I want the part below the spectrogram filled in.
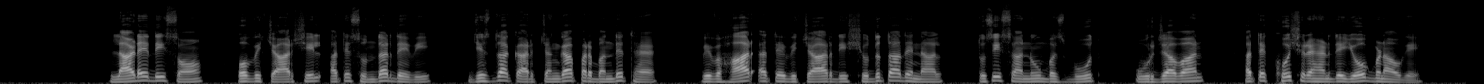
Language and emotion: Punjabi, neutral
